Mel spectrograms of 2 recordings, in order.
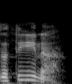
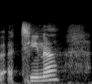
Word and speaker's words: Athena: okay so but perhaps Athena but perhaps aena okay one more time give me a good th on Athena instead of atina Athena but perhaps Athena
